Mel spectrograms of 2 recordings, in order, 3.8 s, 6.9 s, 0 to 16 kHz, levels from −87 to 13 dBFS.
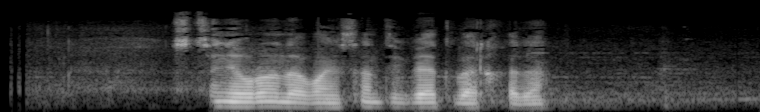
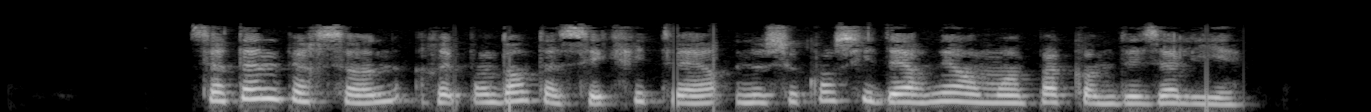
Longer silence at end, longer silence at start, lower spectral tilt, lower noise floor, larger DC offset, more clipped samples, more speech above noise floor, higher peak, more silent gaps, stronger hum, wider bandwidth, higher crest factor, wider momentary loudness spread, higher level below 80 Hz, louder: first, 1.05 s vs 0.65 s; about the same, 0.85 s vs 0.95 s; about the same, -5 dB/octave vs -4.5 dB/octave; second, -47 dBFS vs -87 dBFS; neither; neither; second, 32 dB vs 71 dB; about the same, 0 dBFS vs 0 dBFS; neither; neither; first, 9.6 kHz vs 7.8 kHz; about the same, 18 dB vs 16 dB; first, 13 LU vs 7 LU; second, -66 dBFS vs -56 dBFS; about the same, -16 LUFS vs -16 LUFS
